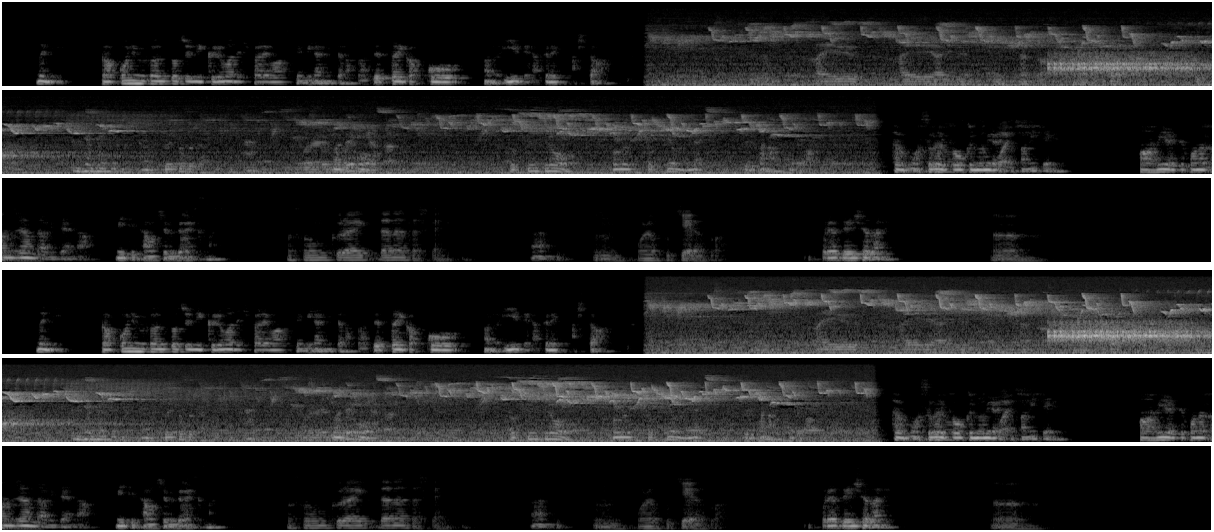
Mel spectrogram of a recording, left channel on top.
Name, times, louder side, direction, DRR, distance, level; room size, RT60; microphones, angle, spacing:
voice 1, 1.0-6.0 12.8-14.2 14.5-14.6 15.4-15.9 17.2-17.9 18.2-20.2 21.0-22.7 23.5-25.1 25.3-26.3 29.5-29.8 32.4-33.1, right 1 dB, 15° right, 0.5 m, -36 dB
sound 1, 6.4-20.8, right 5 dB, 60° right, 0.8 m, -30 dB
voice 2, 7.4-7.7 8.0-8.6 8.9-11.5 11.8-12.9 13.3-13.6 15.1-16.5 21.2-21.7 22.0-22.4 24.1-24.5 26.0-26.2 27.0-28.7 30.1-31.4 34.1-34.6, equal, 15° left, 0.8 m, -45 dB
4.9 x 2.3 x 3.3 m
head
